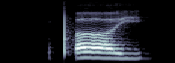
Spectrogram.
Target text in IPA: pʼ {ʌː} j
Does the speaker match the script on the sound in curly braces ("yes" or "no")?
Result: yes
